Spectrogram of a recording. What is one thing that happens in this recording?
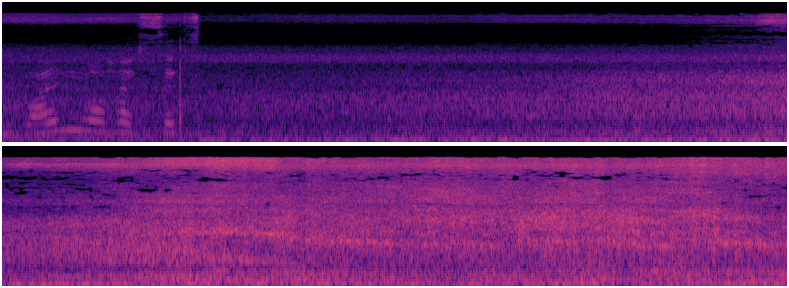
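A train approaches and roars past close by, growing louder.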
